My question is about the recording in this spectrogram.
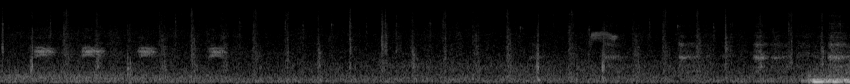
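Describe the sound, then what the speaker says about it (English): Ambient birdsong in the video game Alan Wake, a few short chirps and calls scattered over a steady background hush, fairly faint, with a low thump near the end. "Birds."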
